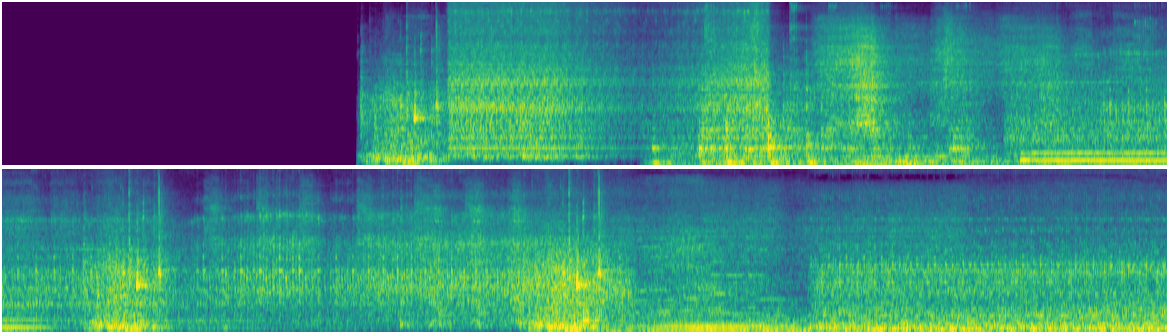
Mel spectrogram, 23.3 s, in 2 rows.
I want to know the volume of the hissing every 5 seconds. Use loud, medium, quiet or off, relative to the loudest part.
off, loud, medium, medium, medium.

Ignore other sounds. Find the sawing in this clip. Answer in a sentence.
The sawing can be heard from 4.0 to 5.9 s and from 15.6 to 17.0 s.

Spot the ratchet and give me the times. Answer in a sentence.
The ratchet can be heard from 6.4 to 12.1 s.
